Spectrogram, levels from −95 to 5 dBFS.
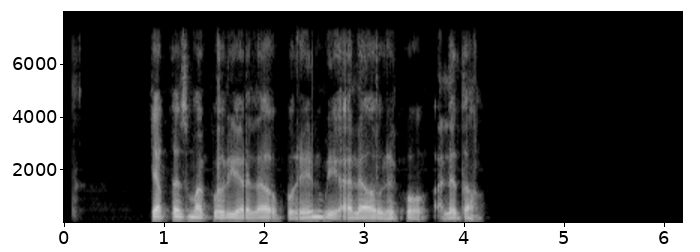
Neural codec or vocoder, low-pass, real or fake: codec, 16 kHz, 2 kbps, FunCodec, trained on LibriTTS, 25 frames a second; 7.2 kHz; fake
